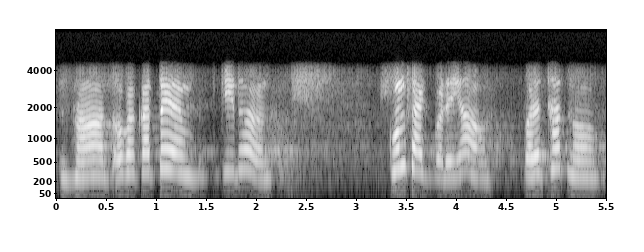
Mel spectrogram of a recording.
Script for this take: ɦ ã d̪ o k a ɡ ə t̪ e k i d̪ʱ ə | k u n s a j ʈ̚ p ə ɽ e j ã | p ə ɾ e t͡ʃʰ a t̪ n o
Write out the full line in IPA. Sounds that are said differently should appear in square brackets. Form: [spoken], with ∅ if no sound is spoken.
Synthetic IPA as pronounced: ɦ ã [t̪] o k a [k] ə t̪ e k i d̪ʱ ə | k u n s a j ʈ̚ p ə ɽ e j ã | p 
